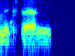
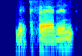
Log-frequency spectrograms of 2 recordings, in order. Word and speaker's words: McFadden: It's Antoine McFadden. – Can you spell your first name, please? – A-N-T-W-O-N. – And your last name? – McFadden, M-C-F-A-D-D-E-N. – Can you spell that again for me, please? – M-C-F-A-D-D-E-N.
